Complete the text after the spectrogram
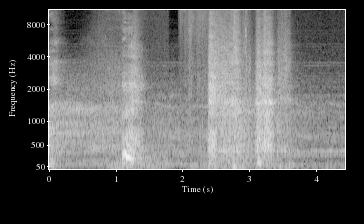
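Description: A man groans in strain.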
